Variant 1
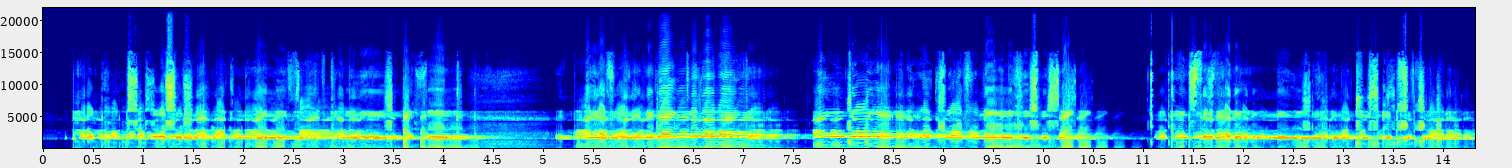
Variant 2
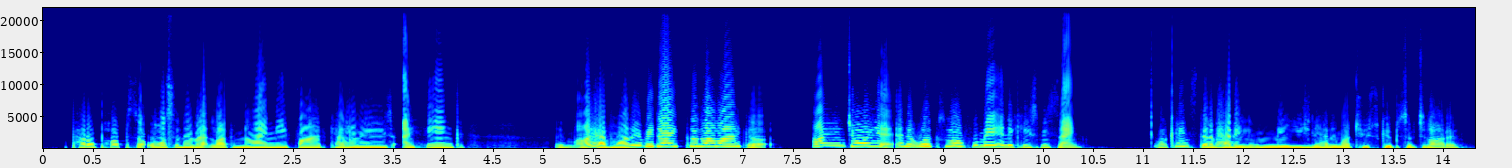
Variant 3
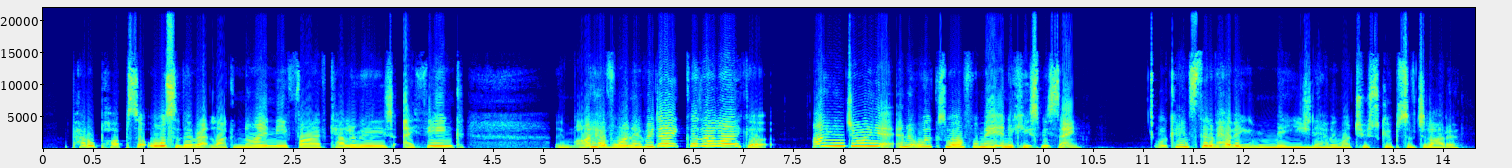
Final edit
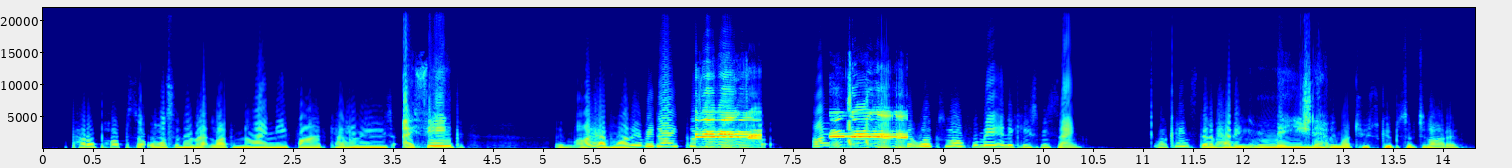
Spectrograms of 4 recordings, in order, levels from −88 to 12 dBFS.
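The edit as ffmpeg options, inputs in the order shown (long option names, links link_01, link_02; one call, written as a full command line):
ffmpeg -i take0.wav -i take1.wav -i take2.wav -filter_complex "[2:a]asplit=2[link_01][link_02];[0:a]asplit=2[link_03][link_04];[1:a]asplit=5[link_05][link_06][link_07][link_08][link_09];[link_05]atrim=end=3.602[link_10];[link_01]atrim=start=3.598:end=4.072[link_11];[link_06]atrim=start=4.068:end=6.522[link_12];[link_03]atrim=start=6.518:end=7.182[link_13];[link_07]atrim=start=7.178:end=7.862[link_14];[link_04]atrim=start=7.858:end=8.642[link_15];[link_08]atrim=start=8.638:end=12.19[link_16];[link_02]atrim=start=12.03:end=12.93[link_17];[link_09]atrim=start=12.77[link_18];[link_10][link_11]acrossfade=duration=0.004:curve1=hsin:curve2=hsin[link_19];[link_19][link_12]acrossfade=duration=0.004:curve1=hsin:curve2=hsin[link_20];[link_20][link_13]acrossfade=duration=0.004:curve1=hsin:curve2=hsin[link_21];[link_21][link_14]acrossfade=duration=0.004:curve1=hsin:curve2=hsin[link_22];[link_22][link_15]acrossfade=duration=0.004:curve1=hsin:curve2=hsin[link_23];[link_23][link_16]acrossfade=duration=0.004:curve1=hsin:curve2=hsin[link_24];[link_24][link_17]acrossfade=duration=0.16:curve1=tri:curve2=tri[link_25];[link_25][link_18]acrossfade=duration=0.16:curve1=tri:curve2=tri" out.wav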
